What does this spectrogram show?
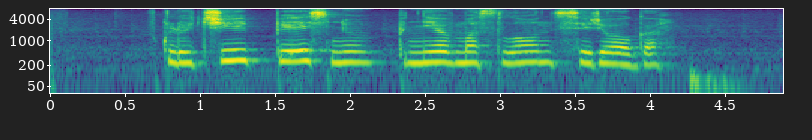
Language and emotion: Russian, neutral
